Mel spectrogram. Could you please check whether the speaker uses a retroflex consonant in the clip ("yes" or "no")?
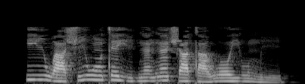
no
